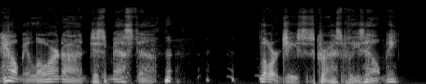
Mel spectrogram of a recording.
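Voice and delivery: fake, mock exaggerated Southern drawl voice. A host shows how they'll pray when the show gets away from them, mock Southern Bubba voice. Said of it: "I'm just gonna go into like some Bubba tongue".

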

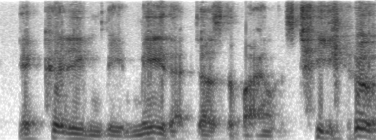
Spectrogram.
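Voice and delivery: plain

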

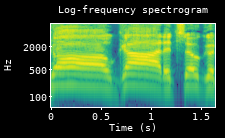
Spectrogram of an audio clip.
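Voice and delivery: fake, high-pitched, drawn-out TV rave delivery. Imitating tv actors who praise food before tasting: mock tv actor raving. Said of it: "Here's them".

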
